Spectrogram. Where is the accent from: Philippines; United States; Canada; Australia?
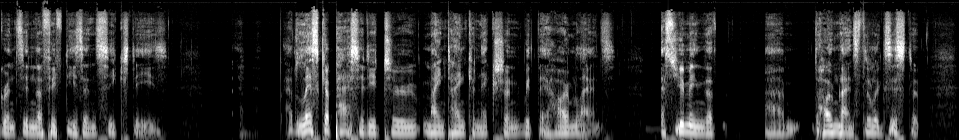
Australia; English is a second language; I came to Australia as an 8-year-old and in that period started school without any sort of support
